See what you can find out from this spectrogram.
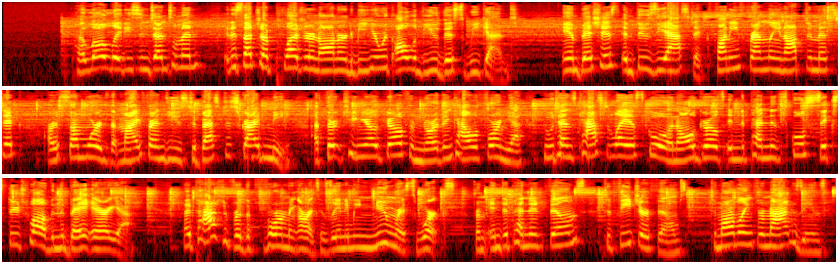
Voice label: voiceover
